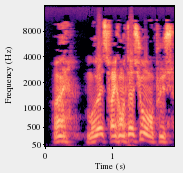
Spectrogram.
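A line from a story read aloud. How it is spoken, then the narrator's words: Grumbled grumpily. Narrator (French): grommela l'être bougon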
